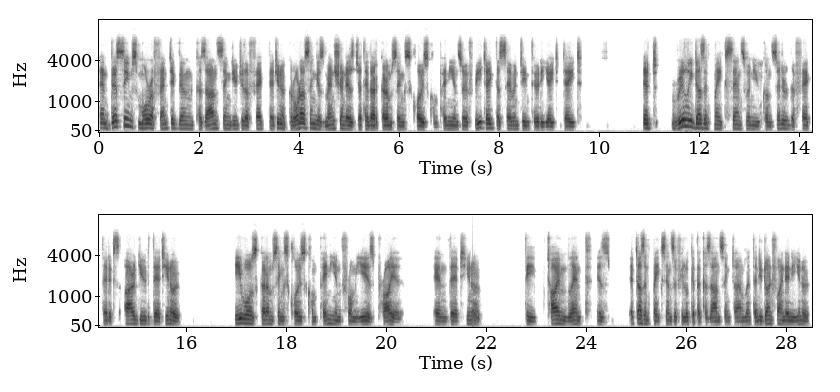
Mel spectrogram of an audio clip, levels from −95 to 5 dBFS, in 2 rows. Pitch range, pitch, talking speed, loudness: 110-130 Hz, 115 Hz, 180 wpm, -23 LUFS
